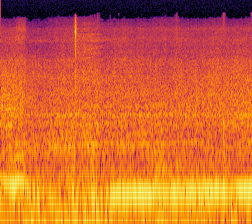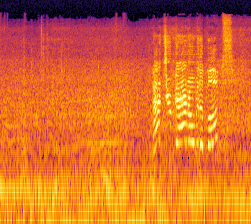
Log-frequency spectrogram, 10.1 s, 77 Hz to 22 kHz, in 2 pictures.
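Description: Fiat 124 Spider Abarth's 1.4-litre turbocharged inline-four running at a steady cruise, heard from the open cockpit with the top down over a low rumble of road noise. A voice cuts in near the end.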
